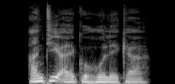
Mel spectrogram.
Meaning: teetotaler / teetotaller, nondrinker / non-drinker (male or of unspecified gender)
- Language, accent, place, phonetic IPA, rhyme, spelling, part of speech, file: German, Germany, Berlin, [ˈantiʔalkoˌhoːlɪkɐ], -oːlɪkɐ, Antialkoholiker, noun, De-Antialkoholiker.ogg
